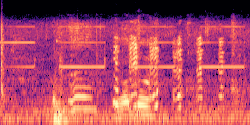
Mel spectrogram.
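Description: A car driving, heard from inside the cabin: a low, steady engine and road rumble, with a voice talking over it from about half a second in.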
